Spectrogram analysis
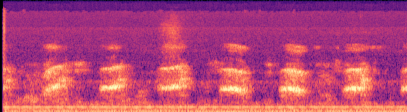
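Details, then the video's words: Kiko the cat making noises: short, tonal, slightly nasal calls repeated about once a second across six seconds, each one brief and similar, over a steady low electrical hum. "Kiko making noises."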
